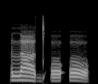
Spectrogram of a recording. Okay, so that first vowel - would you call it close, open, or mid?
open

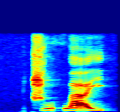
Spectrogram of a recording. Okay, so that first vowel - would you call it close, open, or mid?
close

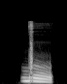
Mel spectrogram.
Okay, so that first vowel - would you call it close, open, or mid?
close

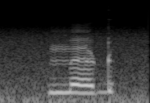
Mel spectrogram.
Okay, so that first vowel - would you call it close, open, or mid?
mid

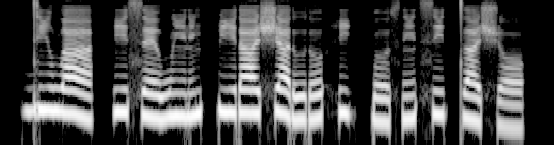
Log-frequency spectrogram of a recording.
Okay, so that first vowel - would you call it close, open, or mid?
close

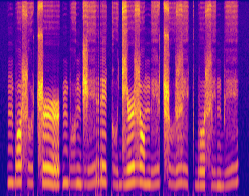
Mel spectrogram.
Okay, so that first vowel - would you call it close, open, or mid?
mid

